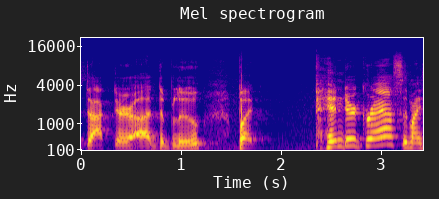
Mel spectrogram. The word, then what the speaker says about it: Pendergast: new to this dr uh de blue but pendergrass am i saying it right pendergast tinder gas where is the pendergast district before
